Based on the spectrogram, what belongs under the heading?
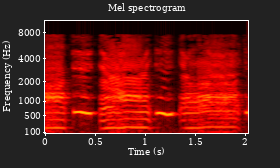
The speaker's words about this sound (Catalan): Però que no sents que és un ase. Un ase? Vols dir que és un ase? Me catxo amb l'ase i la mala estona que m'ha fet passar.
